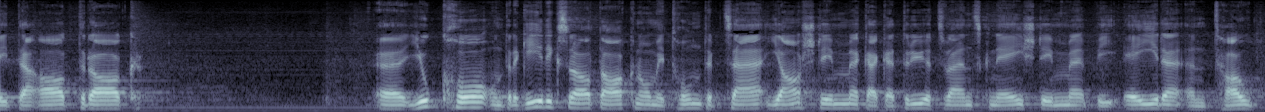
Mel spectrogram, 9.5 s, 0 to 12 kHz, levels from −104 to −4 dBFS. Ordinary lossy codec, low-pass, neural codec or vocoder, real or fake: none; none; none; real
